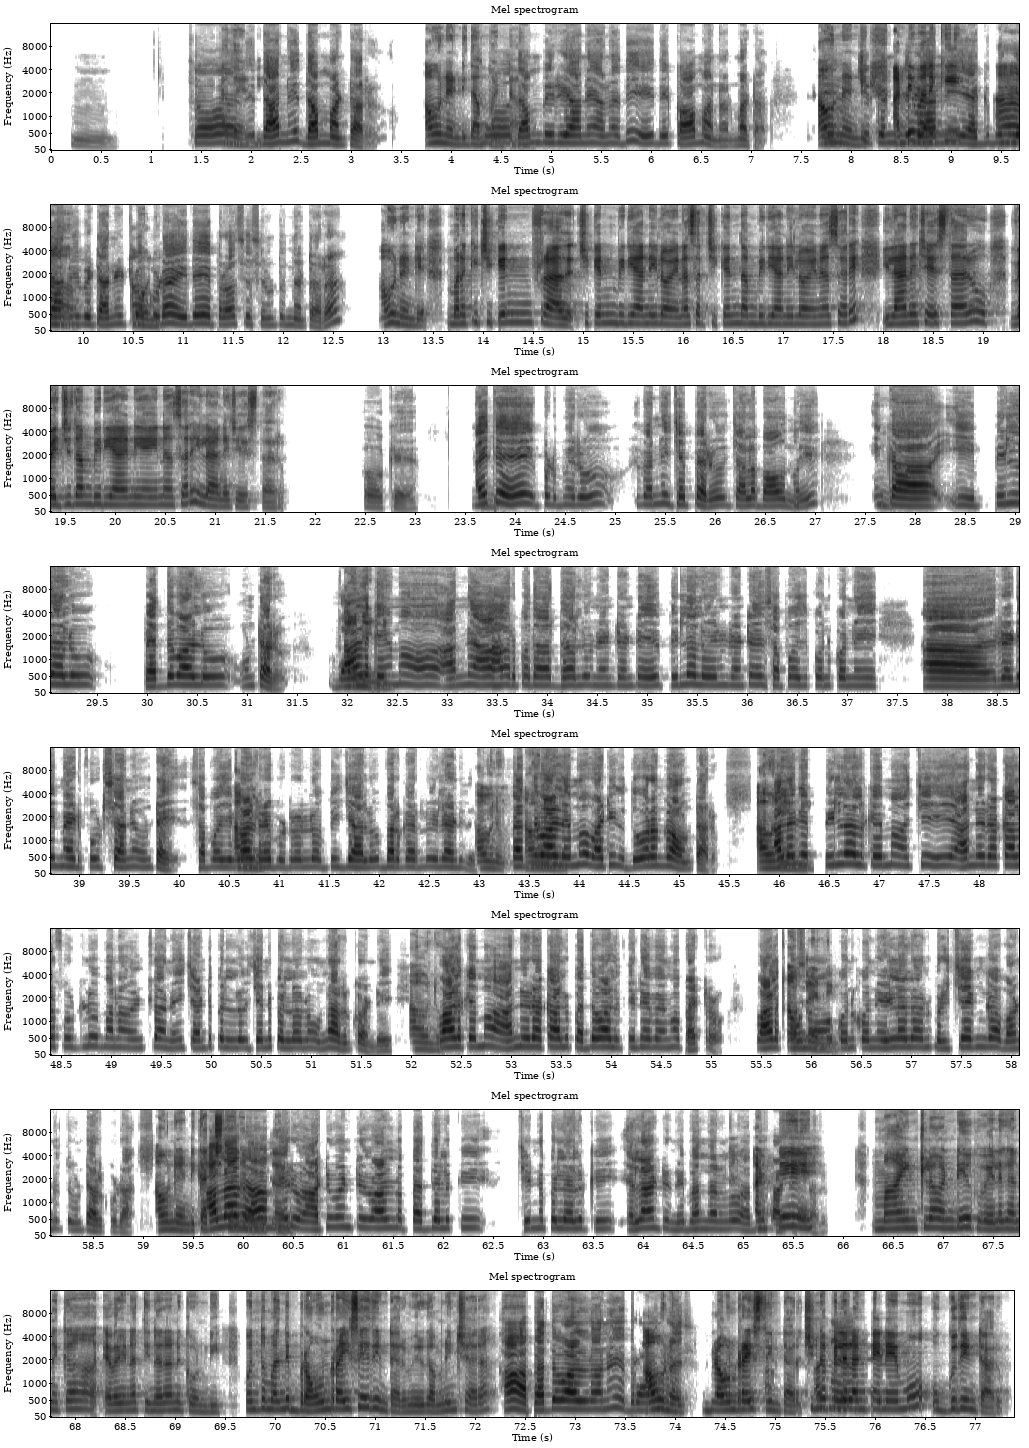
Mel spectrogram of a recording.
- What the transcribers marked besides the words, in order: tapping; in English: "సో"; in English: "సో, ధమ్ బిర్యానీ"; in English: "చికెన్ బిర్యానీ, ఎగ్ బిర్యానీ"; in English: "ప్రాసెస్"; in English: "చికెన్ బిర్యానీలో"; in English: "చికెన్ దమ్ బిర్యానీలో"; in English: "వెజ్ దమ్ బిర్యానీ"; other noise; in English: "సపోజ్"; in English: "రెడీమేడ్ ఫుడ్స్"; in English: "సపోజ్"; other background noise; in English: "బ్రౌన్"; in English: "బ్రౌన్ రైస్"; in English: "బ్రౌన్ రైస్"
- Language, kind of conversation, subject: Telugu, podcast, అతిథులకు వండేటప్పుడు పాటించాల్సిన సాధారణ నియమాలు ఏమేమి?
- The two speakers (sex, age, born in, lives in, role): female, 20-24, India, India, guest; male, 70-74, India, India, host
